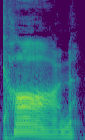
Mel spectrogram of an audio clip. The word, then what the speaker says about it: can: Because I mean, like, can apparently sounds like Khan.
